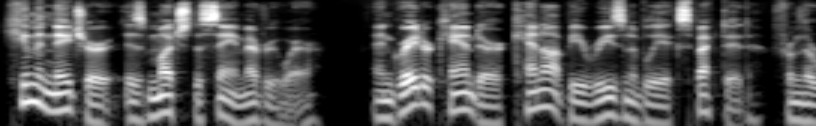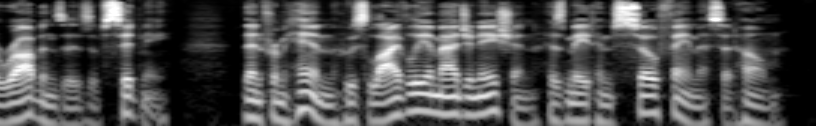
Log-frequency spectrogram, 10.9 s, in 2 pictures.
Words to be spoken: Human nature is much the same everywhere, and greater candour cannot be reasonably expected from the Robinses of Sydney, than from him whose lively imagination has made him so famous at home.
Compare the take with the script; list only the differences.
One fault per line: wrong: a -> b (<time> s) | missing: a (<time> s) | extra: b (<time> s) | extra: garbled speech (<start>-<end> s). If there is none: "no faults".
no faults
